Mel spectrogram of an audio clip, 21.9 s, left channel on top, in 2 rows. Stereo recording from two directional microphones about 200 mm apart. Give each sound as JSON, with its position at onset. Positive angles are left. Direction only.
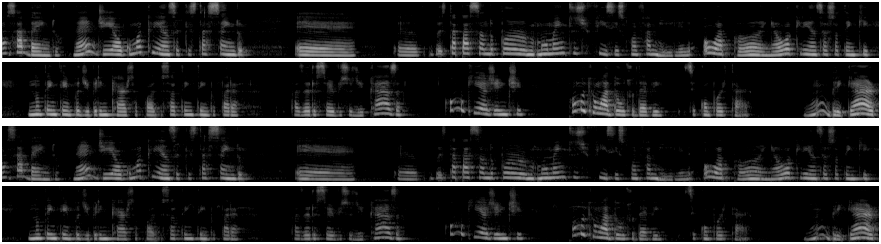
{"t": 0.0, "sound": "a woman's voice", "side_deg": 30}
